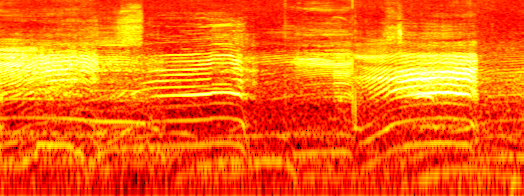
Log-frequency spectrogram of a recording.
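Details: Multiple cows moo together, steady drawn-out lows with bending pitch overlapping through the whole stretch, one call swelling louder near the end.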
